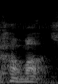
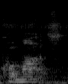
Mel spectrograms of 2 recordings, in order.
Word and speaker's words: chametz: Passover pesad it involves the Hamas or commas depending on your pronunciation and that simply means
